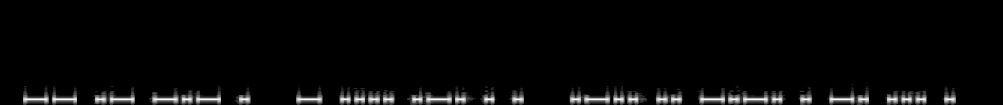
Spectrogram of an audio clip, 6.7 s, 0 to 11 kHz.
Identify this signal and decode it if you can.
Morse code, heard as a keyed tone, about 25 wpm, 600 Hz. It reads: MAKE THREE LICENSE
